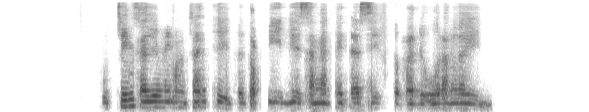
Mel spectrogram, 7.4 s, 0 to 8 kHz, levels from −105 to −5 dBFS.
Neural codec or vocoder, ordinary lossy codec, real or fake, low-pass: codec, 44.1 kHz, 2.6 kbps, DAC; AAC, 32 kbps; fake; 7.2 kHz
